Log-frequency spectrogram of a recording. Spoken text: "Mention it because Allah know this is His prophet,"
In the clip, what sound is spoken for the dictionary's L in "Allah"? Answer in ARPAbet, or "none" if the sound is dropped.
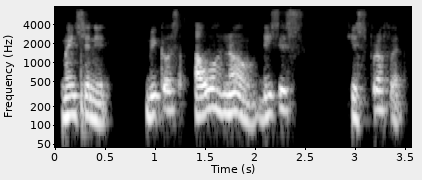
W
